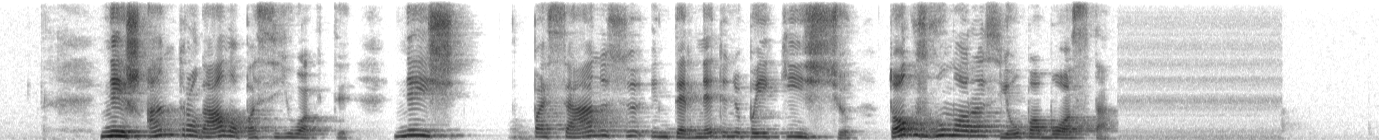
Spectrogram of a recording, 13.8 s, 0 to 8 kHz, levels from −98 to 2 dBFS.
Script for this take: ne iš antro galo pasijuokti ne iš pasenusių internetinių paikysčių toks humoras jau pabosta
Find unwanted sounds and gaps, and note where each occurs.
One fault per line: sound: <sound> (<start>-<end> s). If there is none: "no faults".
no faults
